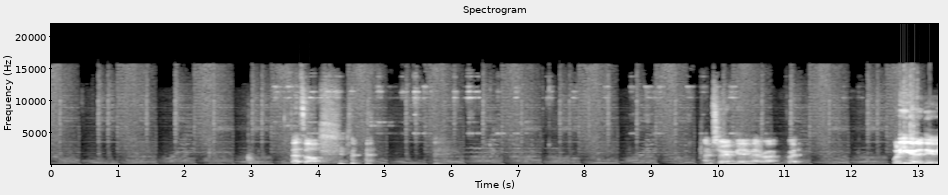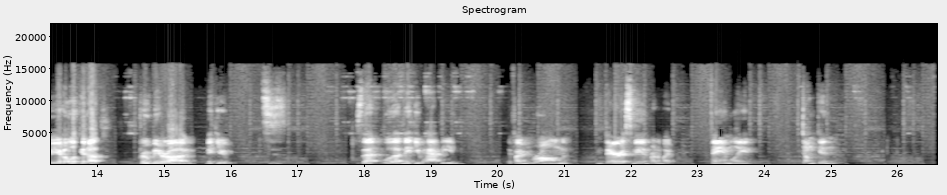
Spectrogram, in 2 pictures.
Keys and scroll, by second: 9.6 ctrl+z, 10.3-12.0 typing, 13.8-15.3 typing, 16.5 x, 17.3 ctrl+z, 17.8 x, 20.7 ctrl+z, 25.9 ctrl+z.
